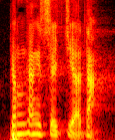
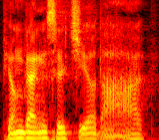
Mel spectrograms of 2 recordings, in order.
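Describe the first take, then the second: First: It is said in a plain, ordinary manner. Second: It is said in a grand, impressive manner. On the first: "이러면 안 들어오는 거예요?" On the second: "그렇게 멋있게"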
